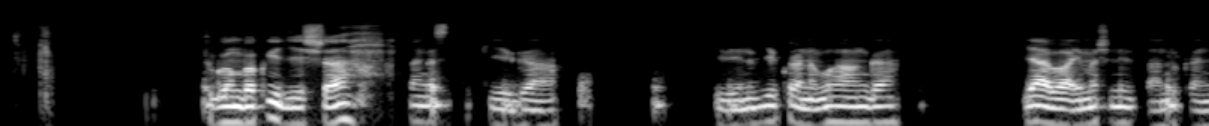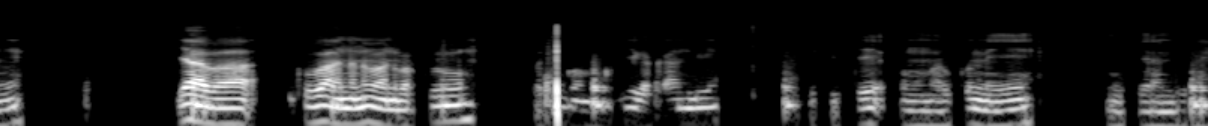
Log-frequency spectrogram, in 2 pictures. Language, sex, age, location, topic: Kinyarwanda, male, 25-35, Kigali, education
